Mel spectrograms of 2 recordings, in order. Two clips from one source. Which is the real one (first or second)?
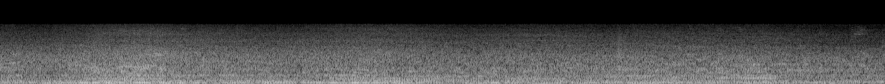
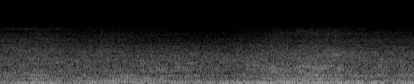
first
